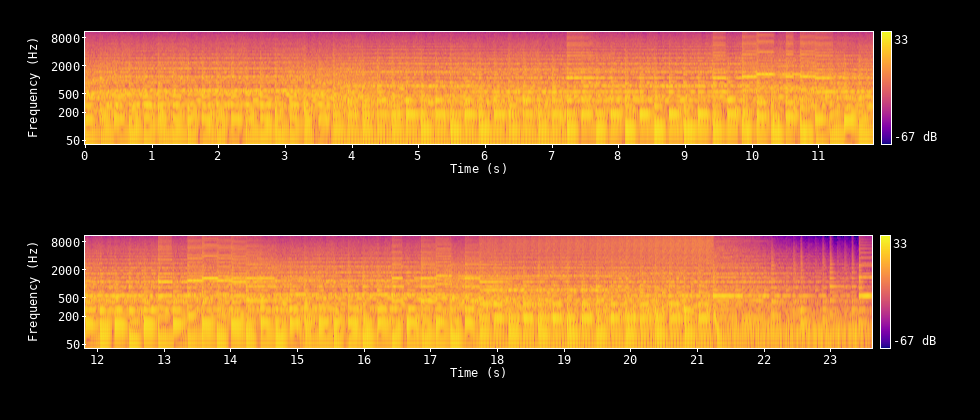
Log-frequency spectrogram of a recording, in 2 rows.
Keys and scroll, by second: 5.2 super+=, 6.2 super+=, 6.3 super+space, 10.4 space, 12.1 space, 14.8 space.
